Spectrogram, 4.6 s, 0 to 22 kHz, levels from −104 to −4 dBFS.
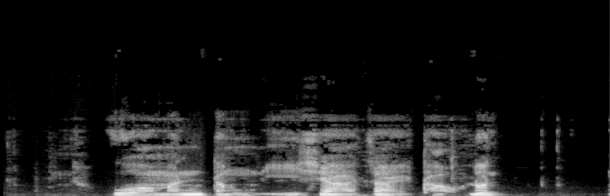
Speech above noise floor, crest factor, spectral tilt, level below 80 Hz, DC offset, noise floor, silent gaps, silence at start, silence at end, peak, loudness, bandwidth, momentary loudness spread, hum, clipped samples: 43 dB; 18 dB; -6.5 dB/octave; -58 dBFS; under 0.1%; -61 dBFS; none; 0.85 s; 0.85 s; 0 dBFS; -18 LUFS; 7.8 kHz; 12 LU; none; under 0.1%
